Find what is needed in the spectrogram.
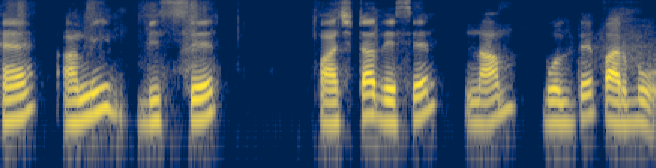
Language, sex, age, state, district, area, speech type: Bengali, male, 18-30, West Bengal, Purba Medinipur, rural, spontaneous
